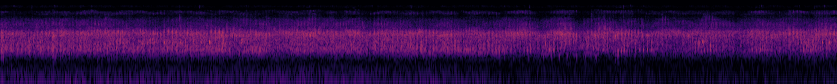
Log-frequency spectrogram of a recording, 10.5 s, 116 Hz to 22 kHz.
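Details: Mixed frog chorus, including Japanese tree frog, pond frog and Schlegel's green tree frog, in lotus rice fields of Echizen, Fukui, Japan, June 12, 2021: constant dense croaking with rattled trills swelling and fading.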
